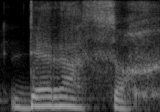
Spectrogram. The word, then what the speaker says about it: DeRazzo: We have a celebrity among us today, and I've been told that I have to pronounce her name DeRazzo. Oh, I think I made it Italian.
